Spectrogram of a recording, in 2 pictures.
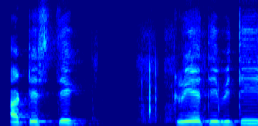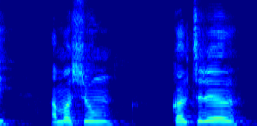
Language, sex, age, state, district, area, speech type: Manipuri, male, 18-30, Manipur, Bishnupur, rural, spontaneous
